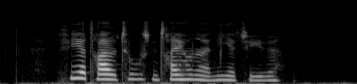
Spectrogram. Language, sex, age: Danish, female, 31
